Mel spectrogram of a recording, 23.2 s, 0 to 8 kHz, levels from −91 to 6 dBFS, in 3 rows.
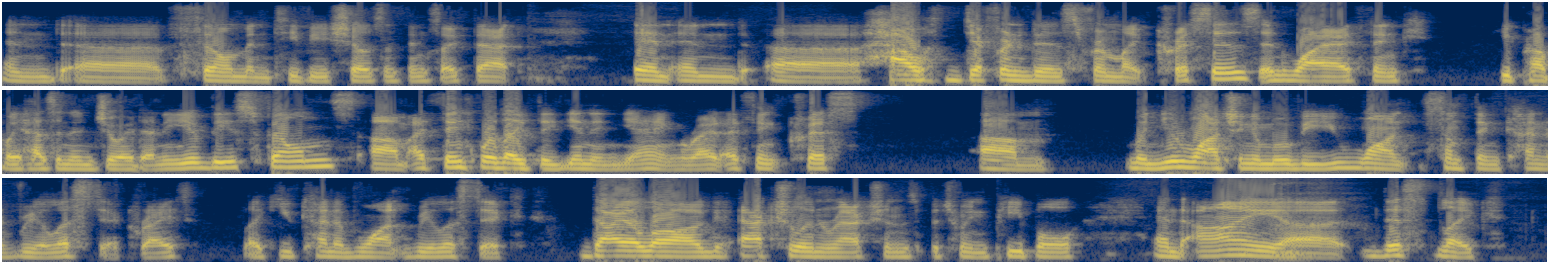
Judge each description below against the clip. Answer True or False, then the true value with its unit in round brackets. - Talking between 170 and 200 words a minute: True (195 wpm)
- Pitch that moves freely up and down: False (2.8 semitones)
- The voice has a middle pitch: False (125 Hz)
